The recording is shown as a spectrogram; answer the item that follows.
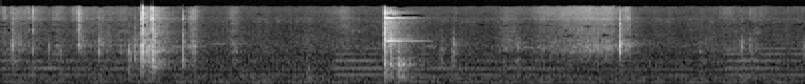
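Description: A metal mesh sieve clinking twice against a ceramic mixing bowl, about a second apart, as it is lifted and set over the bowl, with softer rustling of a paper sachet of baking powder.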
